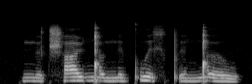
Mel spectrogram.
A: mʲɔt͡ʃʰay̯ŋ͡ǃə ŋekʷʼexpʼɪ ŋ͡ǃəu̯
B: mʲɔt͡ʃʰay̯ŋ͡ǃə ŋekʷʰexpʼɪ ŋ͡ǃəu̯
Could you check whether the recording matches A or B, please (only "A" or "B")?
A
